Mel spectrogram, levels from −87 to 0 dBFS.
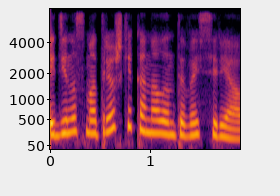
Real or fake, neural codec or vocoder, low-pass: real; none; 7.2 kHz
